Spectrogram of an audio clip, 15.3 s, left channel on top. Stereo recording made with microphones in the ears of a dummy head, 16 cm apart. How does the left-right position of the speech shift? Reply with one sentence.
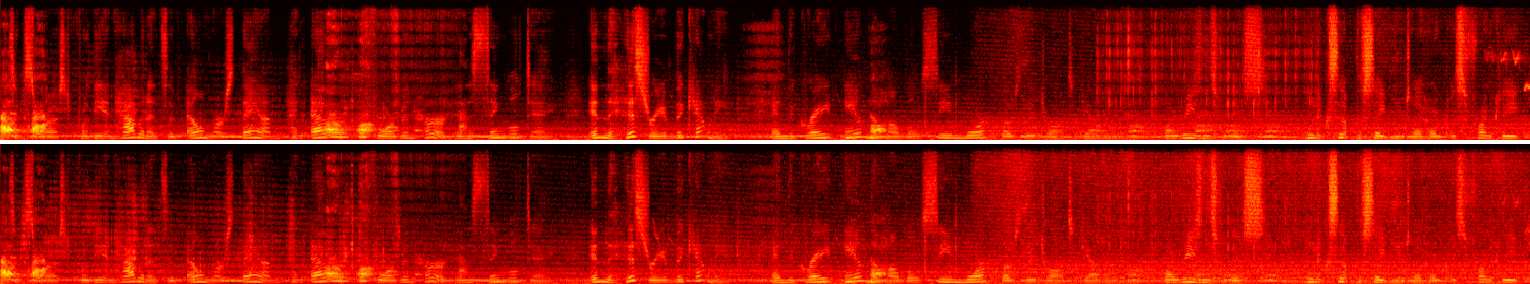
You can hear the speech go right and come back.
